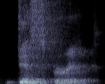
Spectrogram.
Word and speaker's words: disparate: Its adjective, disparate, accented on the first syllable, of course, dis, right, is often used to emphasize strong differences.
